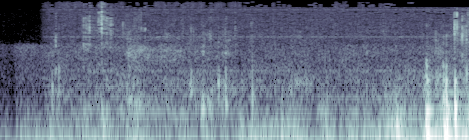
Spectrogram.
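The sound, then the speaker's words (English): Chewing and swallowing food: soft, moist mouth sounds with faint squishes and small crunches that grow louder and more distinct in the last half-second. “I'm swallowing some food here right now.”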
